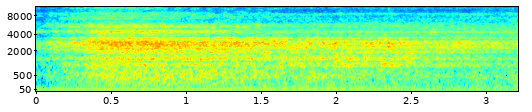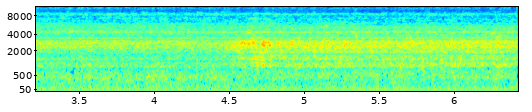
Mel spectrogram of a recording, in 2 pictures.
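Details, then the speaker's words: Customer's valve amp, controls at five and then dimed, listening for pops and crackles at idle: steady soft hiss, no pops or crackles. Slight background hum at full volume; hiss usual for this amp style. "okay enough of that um so sound all right to me usual amount of of hiss for an amp of this particular um ear style I I've got everything dimed there so I'm exaggerating how bad it is"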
